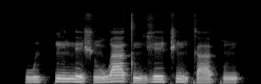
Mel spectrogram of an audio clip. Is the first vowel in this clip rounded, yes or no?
no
